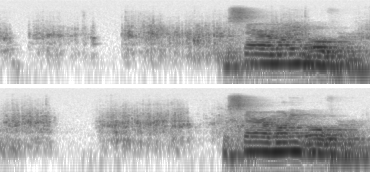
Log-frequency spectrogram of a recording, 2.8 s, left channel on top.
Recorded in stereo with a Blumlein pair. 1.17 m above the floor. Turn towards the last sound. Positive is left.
turn(degrees=-15)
